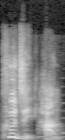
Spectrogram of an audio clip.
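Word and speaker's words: 九時半: in japanese we say nine o'clock plus half so kudzi han that would be 9 30 half past night well i made this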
